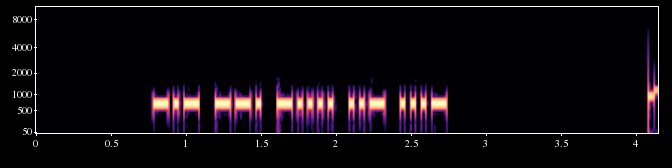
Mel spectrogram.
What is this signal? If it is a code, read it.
Morse code, heard as a keyed tone, about 34 wpm, 700 Hz. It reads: KG6UV
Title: USA Call Signs - 5 Characters - 6x Character Spacing - 35wpm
